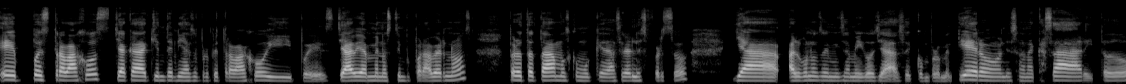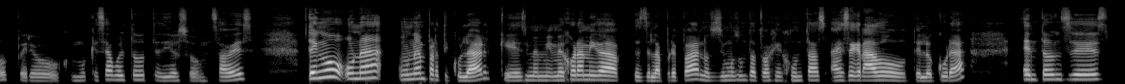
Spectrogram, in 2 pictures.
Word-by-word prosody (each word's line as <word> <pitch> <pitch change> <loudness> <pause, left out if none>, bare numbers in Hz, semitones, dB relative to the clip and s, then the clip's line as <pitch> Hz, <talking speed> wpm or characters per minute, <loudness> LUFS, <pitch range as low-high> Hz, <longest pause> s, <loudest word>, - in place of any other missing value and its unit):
eh, 210 -1 +4
pues, 215 -3 0
trabajos, 215 +4 +2
ya 195 - +3
cada 190 -1 +4
quien 185 +1 -8
tenía 185 -2 -5
su 180 - -13
propio 175 +1 -12
trabajo 175 +4 -2
y 170 -2 -5
pues, 80 +2 -9
ya 175 - +6
había 180 +1 +4
menos 180 -1 -5
tiempo 180 -2 -13
para - - -3
vernos, 195 +9 -2 0.4
pero, 200 0 +1
tratábamos 190 -1 +2
como 175 -2 -9
que 175 +1 -9
de 165 - -3
hacer 175 +2 -4
el 180 - -4
esfuerzo. 180 0 -9 0.4
Ya 180 -2 +4
algunos 185 +1 -1
de 185 - -5
mis 175 0 -9
amigos 175 -1 -6
ya - - 0
se - - -12
comprometieron, 180 - -1
ya 175 - -12
se 175 - -10
van 170 - -9
a - - -10
casar 185 -2 +1
y 95 - -14
todo, 90 +4 -7
pero, 170 -1 -8
como 180 0 -16
que 185 - -17
se 220 - -2
ha - - +2
vuelto 215 0 -5
tedioso, 180 -2 -8
¿sabes? 195 +8 -1 0.5
Tengo 315 +3 +7
una 275 +3 +5 0.2
una 230 +3 0
en 270 - -3
particular 205 -2 +2
que 180 - -4
es 180 +2 -7
mi 195 - -3
ami 190 0 -4
mi - - -6
mejor 195 +3 +1
amiga 210 -3 +5
desde 180 -1 -7
la 170 -1 +2
prepa. 210 +6 +2
Nos 190 -5 -6
hicimos 195 +2 -6
un 205 - -10
tatuaje 185 -1 -4
juntas 190 +2 -2
a 180 - -1
ese 205 +2 +1
grado 190 -2 +4
de - - -5
locura. 185 - -1 0.5
Entonces, 230 +1 +1
185 Hz, 200 wpm, -25 LUFS, 180-210 Hz, 0.5 s, Tengo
